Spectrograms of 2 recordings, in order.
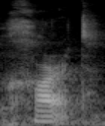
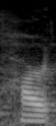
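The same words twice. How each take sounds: First: The h is a harsh, scraping friction sound. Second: The h is a soft breath without friction. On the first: The speaker calls it wrong. "It often happens among some Taiwanese speakers that they say heart" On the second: The speaker calls it right. "It's just heart and her"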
